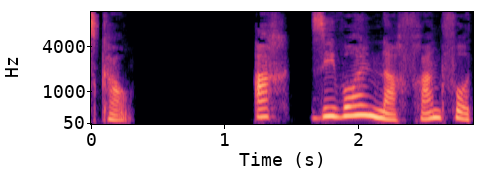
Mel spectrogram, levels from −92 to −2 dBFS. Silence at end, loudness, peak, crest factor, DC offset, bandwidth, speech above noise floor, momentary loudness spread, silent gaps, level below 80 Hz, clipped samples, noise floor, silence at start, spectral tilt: 0.05 s; -20 LUFS; -4 dBFS; 16 dB; under 0.1%; 12 kHz; over 71 dB; 13 LU; 0.41-1.11 s; -70 dBFS; under 0.1%; under -90 dBFS; 0 s; -5.5 dB/octave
